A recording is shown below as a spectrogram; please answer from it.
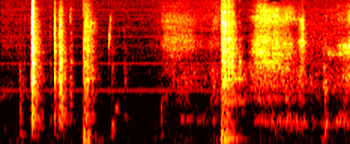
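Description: Plastic Lego starship models handled in the hands: a few sharp clicks of plastic knocking together, then about a second of rubbing and scraping with one more click.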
